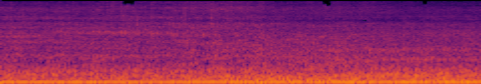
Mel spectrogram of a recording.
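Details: Hot tub with newly installed replacement pump, after the old pump squealed, quit and just hummed: smooth constant low hum with steady water rush, no squeal or rattle; running normally.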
